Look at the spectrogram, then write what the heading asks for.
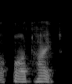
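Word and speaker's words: apartheid: South Africa was the country of apartate or if we use the German and American pronunciation apart height. The word aparate is an Africans and Dutch word meaning segregation.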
